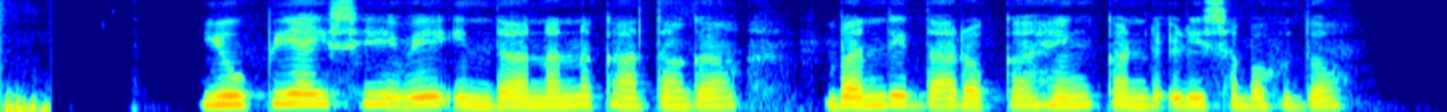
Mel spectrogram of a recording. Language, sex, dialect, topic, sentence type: Kannada, female, Northeastern, banking, question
